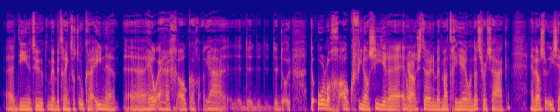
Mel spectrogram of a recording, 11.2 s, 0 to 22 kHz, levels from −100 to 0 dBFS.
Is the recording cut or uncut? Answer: uncut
